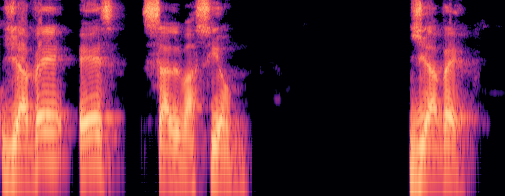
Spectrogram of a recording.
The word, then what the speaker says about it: Yahvé: salvación o Dios o Yahvé es salvación. Yahé, que uno lo pronuncia con vocales, pero son consonantes. Cuatro consonantes.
